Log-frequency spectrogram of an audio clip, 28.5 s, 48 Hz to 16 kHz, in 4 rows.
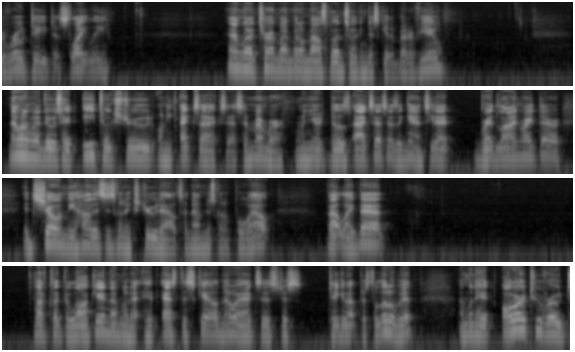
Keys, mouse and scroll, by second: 6.6 middle click, 8.2 e, 23.4 s, 27.8 r.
